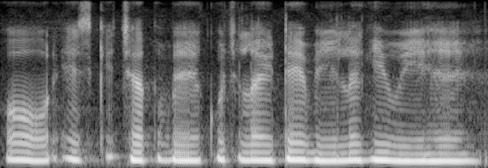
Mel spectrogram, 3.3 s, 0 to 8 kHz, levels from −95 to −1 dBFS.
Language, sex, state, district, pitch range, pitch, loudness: Hindi, male, Uttar Pradesh, Saharanpur, 135-150 Hz, 145 Hz, -13 LUFS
